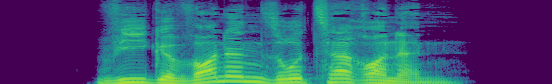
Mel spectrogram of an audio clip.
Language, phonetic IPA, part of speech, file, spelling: German, [viː ɡəˈvɔnən zoː t͡sɛɐ̯ˈʁɔnən], phrase, De-wie gewonnen so zerronnen.ogg, wie gewonnen, so zerronnen
- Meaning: easy come, easy go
